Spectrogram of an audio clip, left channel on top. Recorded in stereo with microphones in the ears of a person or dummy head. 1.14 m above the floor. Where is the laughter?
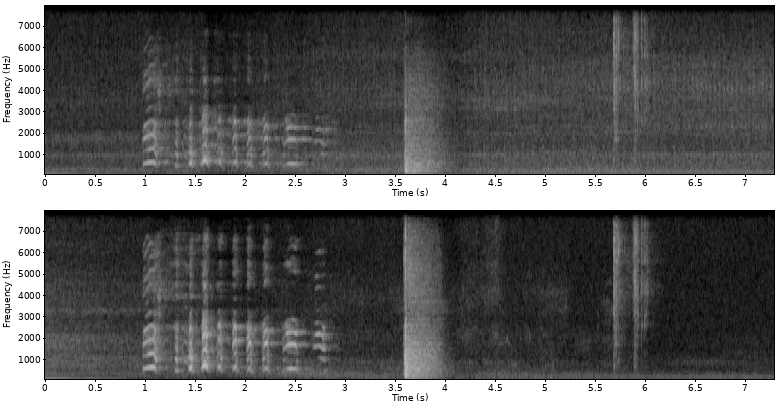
35° right (ahead or behind), 1.0 m; by 2.8 s 55° right (ahead or behind), 1.1 m.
